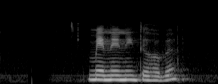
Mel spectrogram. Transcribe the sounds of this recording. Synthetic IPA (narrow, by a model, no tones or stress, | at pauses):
menenit̪eɦɔbe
